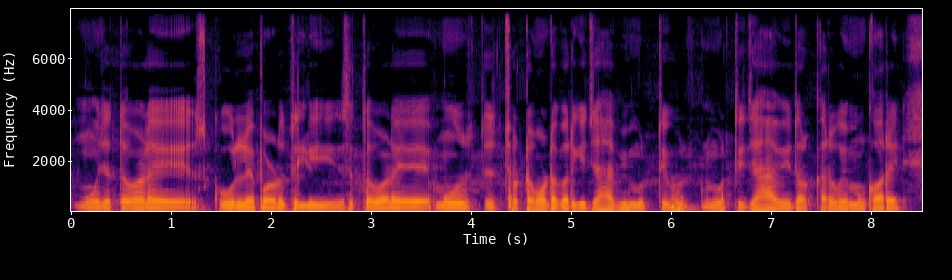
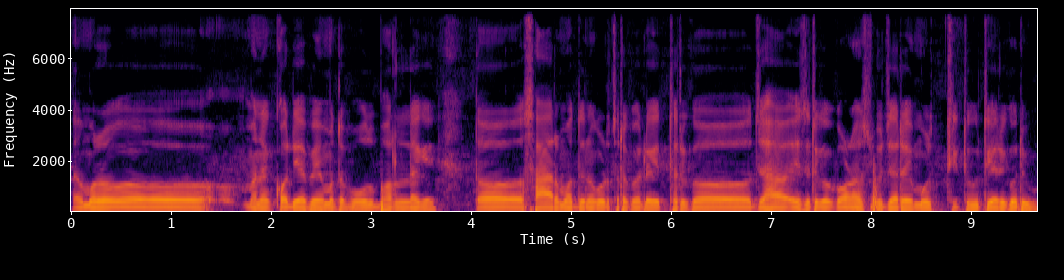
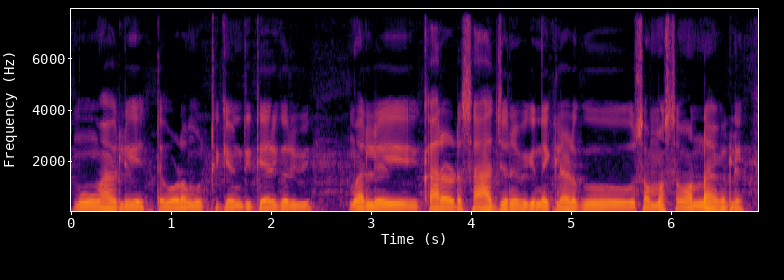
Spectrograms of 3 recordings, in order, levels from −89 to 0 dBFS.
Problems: none marked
